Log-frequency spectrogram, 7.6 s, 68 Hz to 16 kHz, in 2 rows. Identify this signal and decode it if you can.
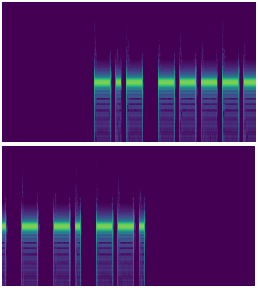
Morse code, heard as a keyed tone, about 15 wpm, 700 Hz. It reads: K0TNG
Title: USA Call Signs - 5 Characters - Repeated 2x - 15wpm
